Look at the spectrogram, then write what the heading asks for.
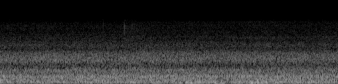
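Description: A steady, low droning rumble of a ship passing far off on the water, blended with a constant hiss of wind and surf, unbroken throughout with no voices.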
